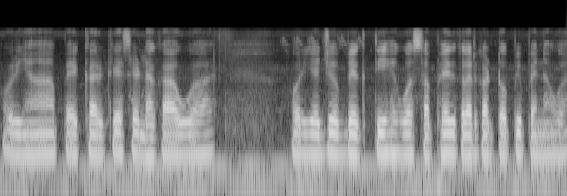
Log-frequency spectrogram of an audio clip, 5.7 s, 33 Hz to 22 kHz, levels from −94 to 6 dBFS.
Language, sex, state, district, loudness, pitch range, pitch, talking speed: Hindi, male, Bihar, Bhagalpur, -17 LUFS, 90-135 Hz, 130 Hz, 210 wpm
